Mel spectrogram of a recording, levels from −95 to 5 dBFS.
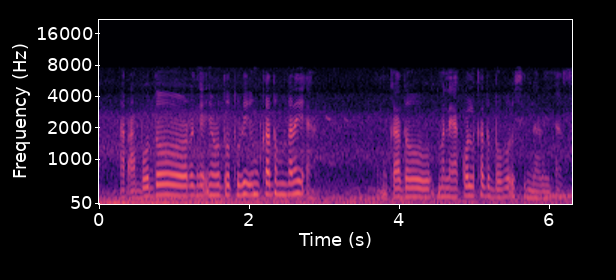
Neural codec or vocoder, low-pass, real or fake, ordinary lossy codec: none; none; real; none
